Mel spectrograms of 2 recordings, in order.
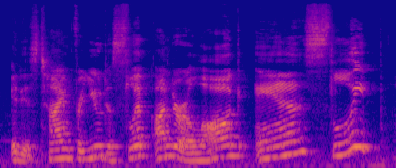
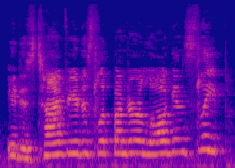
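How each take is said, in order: First: Said in the usual way. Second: Fast, higher rerun of the line; quick reread. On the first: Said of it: "said Woodchuck". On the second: Retold or imitated. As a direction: rattle off the quote again brightly. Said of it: "So ladybugs sleep under logs".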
